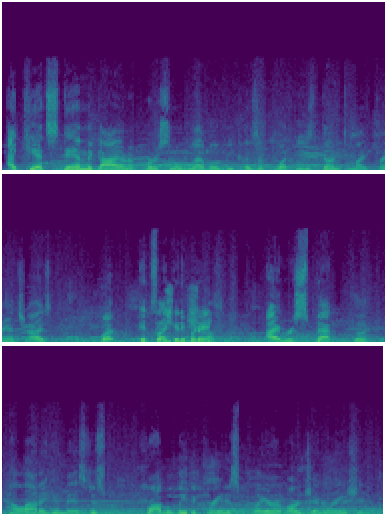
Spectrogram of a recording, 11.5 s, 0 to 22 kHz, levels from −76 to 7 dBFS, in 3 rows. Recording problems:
murmuring crowd; loud; throughout; 9 dB below the speech

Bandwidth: 14.5 kHz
